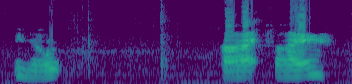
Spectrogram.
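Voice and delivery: very sheepish tone. Bambi replying to the group about Echo: sheepish. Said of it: "very sheepish and says".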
